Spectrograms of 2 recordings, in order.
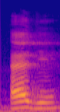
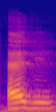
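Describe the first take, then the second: First: The final j is released with a slight bounce. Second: The same.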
